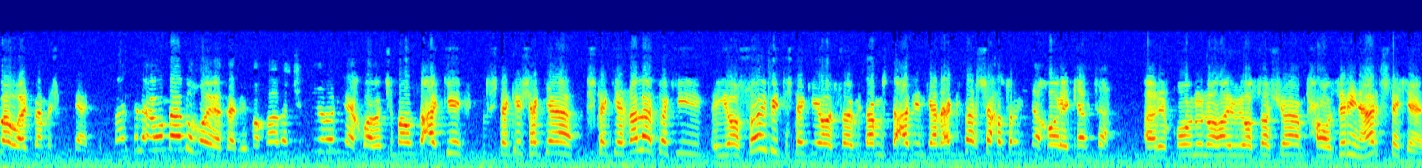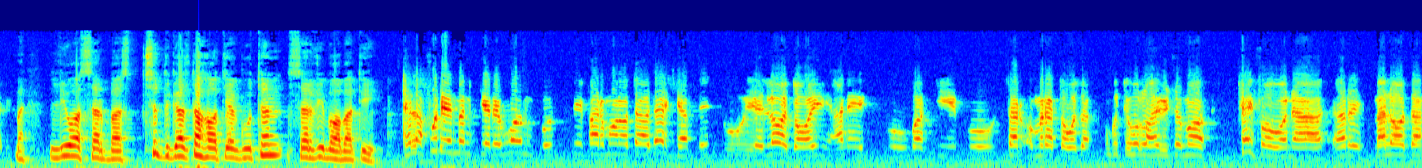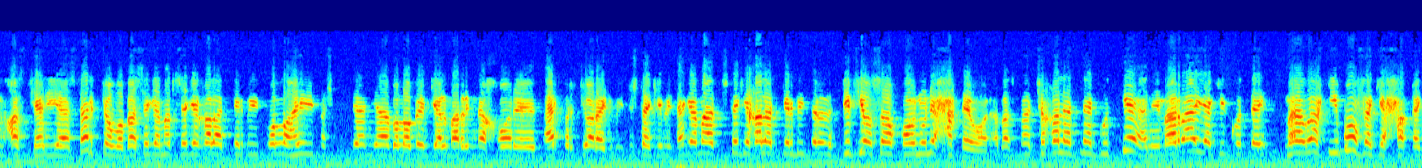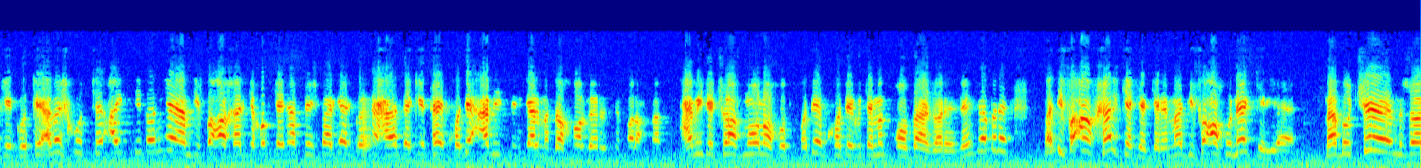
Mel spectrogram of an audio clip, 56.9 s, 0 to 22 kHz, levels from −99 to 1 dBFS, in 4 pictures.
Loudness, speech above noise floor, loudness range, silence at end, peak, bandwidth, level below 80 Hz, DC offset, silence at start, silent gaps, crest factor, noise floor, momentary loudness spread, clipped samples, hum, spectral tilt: -19 LUFS; 22 dB; 6 LU; 0 s; 0 dBFS; 11.5 kHz; -54 dBFS; under 0.1%; 0 s; none; 20 dB; -39 dBFS; 11 LU; under 0.1%; none; -5 dB/octave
